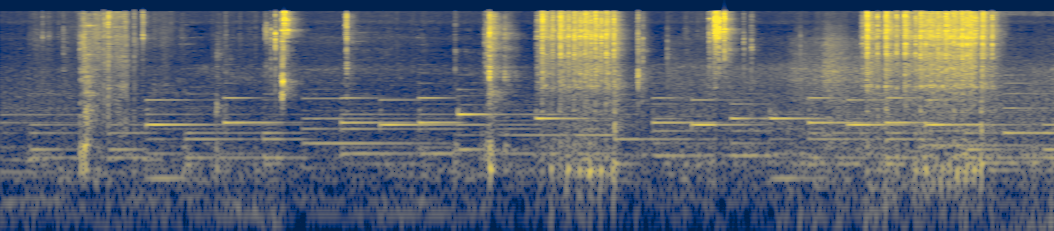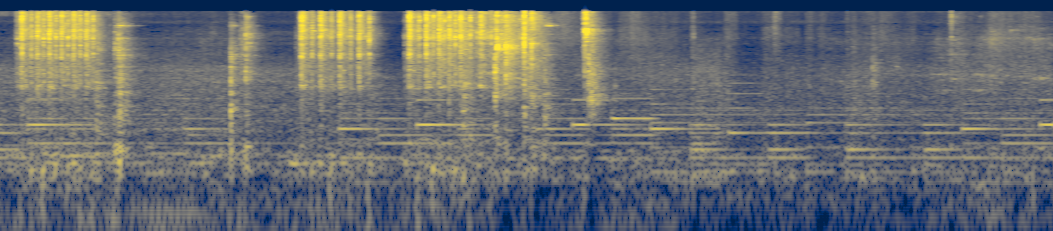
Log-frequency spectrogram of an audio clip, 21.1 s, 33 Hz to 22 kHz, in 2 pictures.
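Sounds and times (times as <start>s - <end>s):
background music: 0.0s - 21.0s
sewing machine stitching: 5.4s - 6.3s, 8.6s - 10.0s, 10.7s - 11.8s, 13.5s - 16.1s.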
